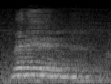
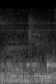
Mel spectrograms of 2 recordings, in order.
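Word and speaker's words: Medellín: And Medellin, I think it's pronounced Medellin, is it? I'm not a Spanish scholar, I'm sorry, but I heard it on the BBC as Medellin, so that's what I'll say.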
